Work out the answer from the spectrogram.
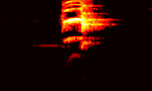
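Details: Canary; female call; female calling to stimulate a male for breeding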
